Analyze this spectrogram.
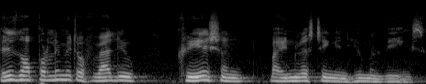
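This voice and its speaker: A man's high-pitched voice with a dark, mellow tone, lively intonation and a moderate pace. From Burma, then India. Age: 80s+. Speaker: professor. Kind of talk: panel talk.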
